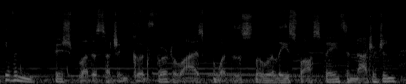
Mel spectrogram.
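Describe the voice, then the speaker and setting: A man's voice: low-pitched, sing-song, fast, faint music behind. An actor playing a fidgety, scatterbrained man who rambles in a video game. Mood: flustered. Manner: flustered, rambling, talks before he thinks.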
